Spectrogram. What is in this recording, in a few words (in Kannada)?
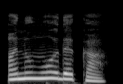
"ಅನುಮೋದಕಿ", Kannada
